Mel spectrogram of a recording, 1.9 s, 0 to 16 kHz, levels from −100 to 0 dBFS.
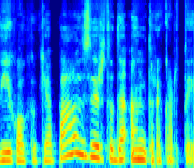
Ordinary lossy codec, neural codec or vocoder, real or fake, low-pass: Opus, 32 kbps; vocoder, 44.1 kHz, 128 mel bands, Pupu-Vocoder; fake; 14.4 kHz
